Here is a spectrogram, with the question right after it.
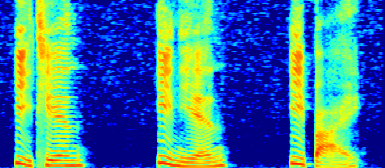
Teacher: When 一 is used before other 3 tones, it's pronounced as a fourth tone.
